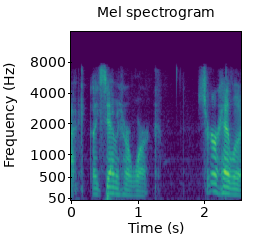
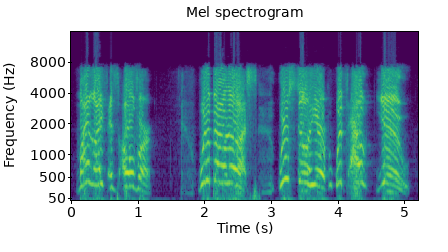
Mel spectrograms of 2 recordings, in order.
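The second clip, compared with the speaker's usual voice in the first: high, loud, slow anguished shout; fired back; 16 dB louder, slower than usual. A narrator's reading. Spike firing back at Twilight. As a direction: hurl it back at her. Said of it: "Spike fired back".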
